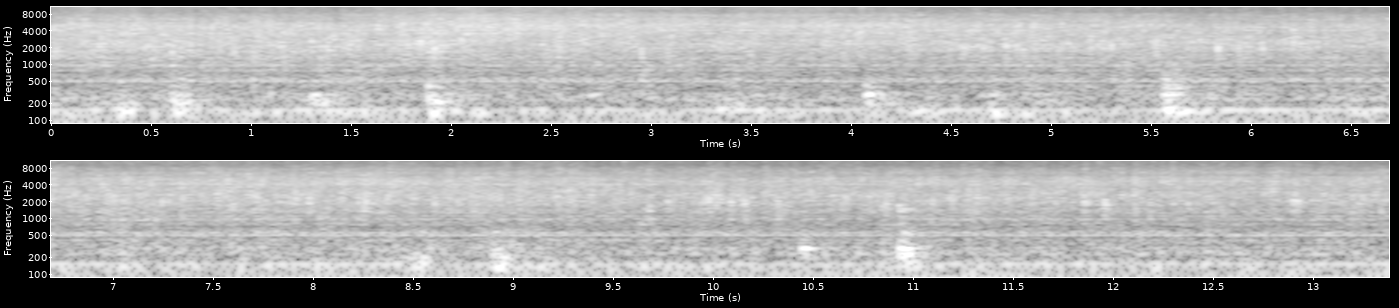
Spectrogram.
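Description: Hamburger steak patties frying steadily in oil and their own juices in a nonstick pan, nearly cooked through, with a few light touches of a plastic spatula against the pan.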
